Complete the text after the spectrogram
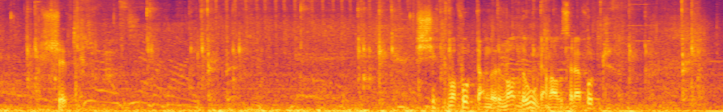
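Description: Keys clatter rapidly on a keyboard.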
